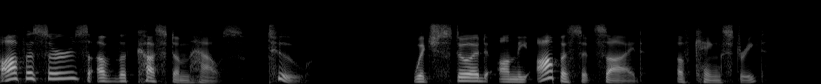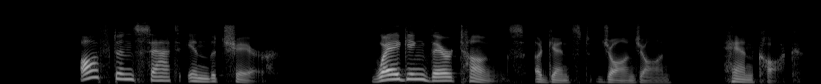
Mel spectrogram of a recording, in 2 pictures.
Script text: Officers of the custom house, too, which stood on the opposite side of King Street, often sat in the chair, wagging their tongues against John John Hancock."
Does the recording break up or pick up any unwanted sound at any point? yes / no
no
